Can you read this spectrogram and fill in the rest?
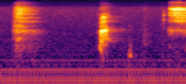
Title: Girl's Epic Sneezing Attack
